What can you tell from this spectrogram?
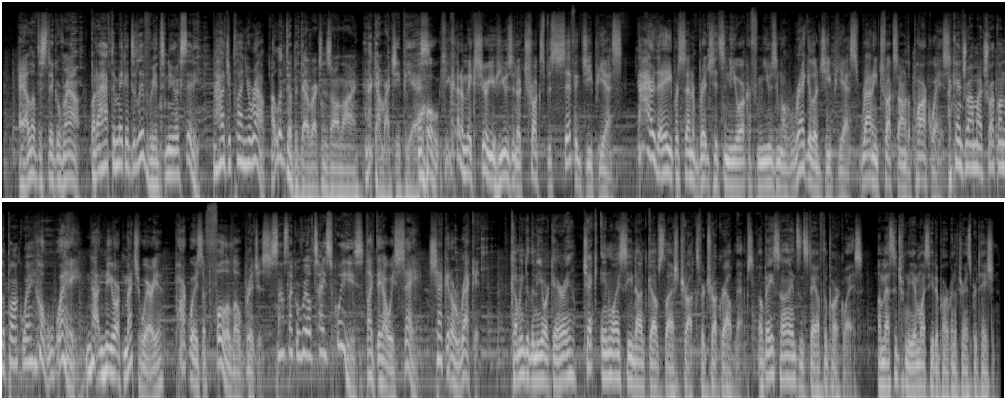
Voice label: radio spot; nycdot; bridge strike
